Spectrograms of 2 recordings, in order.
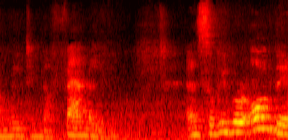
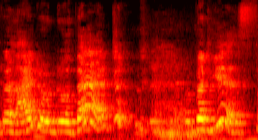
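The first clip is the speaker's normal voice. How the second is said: high, loud words laughing on; still laughing; 6 semitones higher, 7 dB louder than usual. Real, not acted. Answering the brother while still laughing. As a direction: talk through lingering laughter.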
